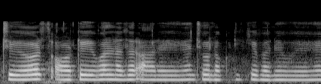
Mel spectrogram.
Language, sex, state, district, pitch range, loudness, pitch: Hindi, female, Chandigarh, Chandigarh, 215-225 Hz, -16 LUFS, 220 Hz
